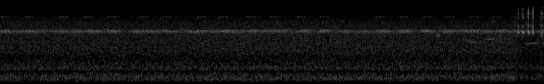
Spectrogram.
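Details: A steady high insect chorus from grasshoppers in flowery prairie grassland, ringing on one pitch, with a brief burst of louder rapid clicking ticks near the end.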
